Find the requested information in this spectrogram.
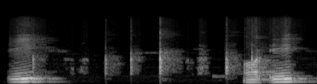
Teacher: उच्चारण स्थल के आधार पर स्वरों को किस प्रकार से हम विभाजित कर सकते हैं, तो देखिए ए और आ, ये दोनों का उच्चारण स्थल कंठ है, इसलिए इन्हें कंठ ध्वनि कहा जाता है। ई और ई, इनका स्थान तालु है, इसलिए इन्हें तालव्य ध्वनि कहा जाता है। ऊ और ऊ, इनके उच्चारण स्थल ओष्ठ है।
